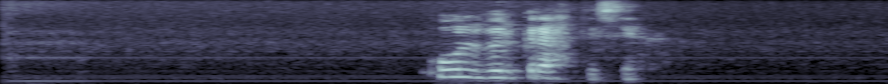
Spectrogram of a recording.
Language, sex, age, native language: Icelandic, female, 50-59, Icelandic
